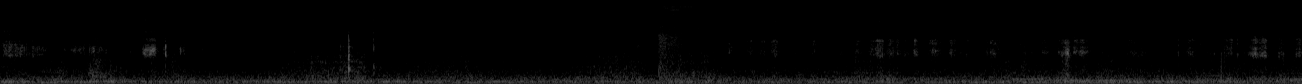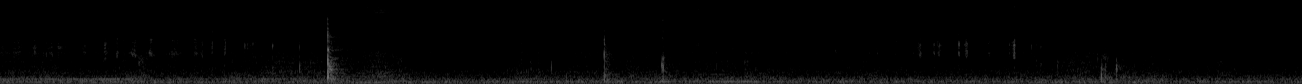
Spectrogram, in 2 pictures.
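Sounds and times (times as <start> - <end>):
faint rubbing and scratching: 0.0 - 4.8, 5.9 - 17.2.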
